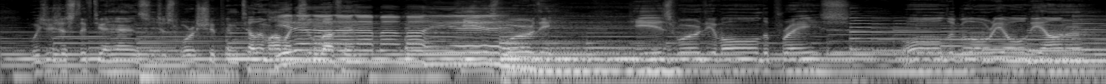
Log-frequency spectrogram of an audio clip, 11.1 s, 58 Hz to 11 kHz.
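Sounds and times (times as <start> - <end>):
person singing: 2.5 - 11.0.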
